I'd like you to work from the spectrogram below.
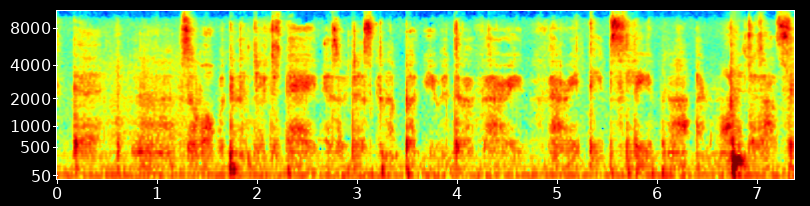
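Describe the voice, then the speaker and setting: A woman is whispering. She keeps a moderate pace. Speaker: ASMR artist, roleplaying a sleep clinic relaxation therapist. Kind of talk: ASMR roleplay, personal attention. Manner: soft-spoken, whispered, calming.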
